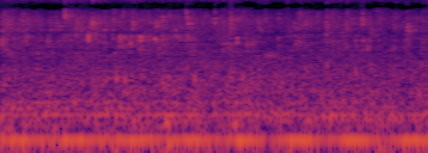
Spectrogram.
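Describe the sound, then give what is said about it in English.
Water trickles and splashes steadily down the side of a tower garden, a vertical planter growing lettuce and beets that drops water every hour. A continuous flow with a low pump-like hum underneath and no voices. “And what happens is the tower garden just drops water down on the other side every hour.”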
